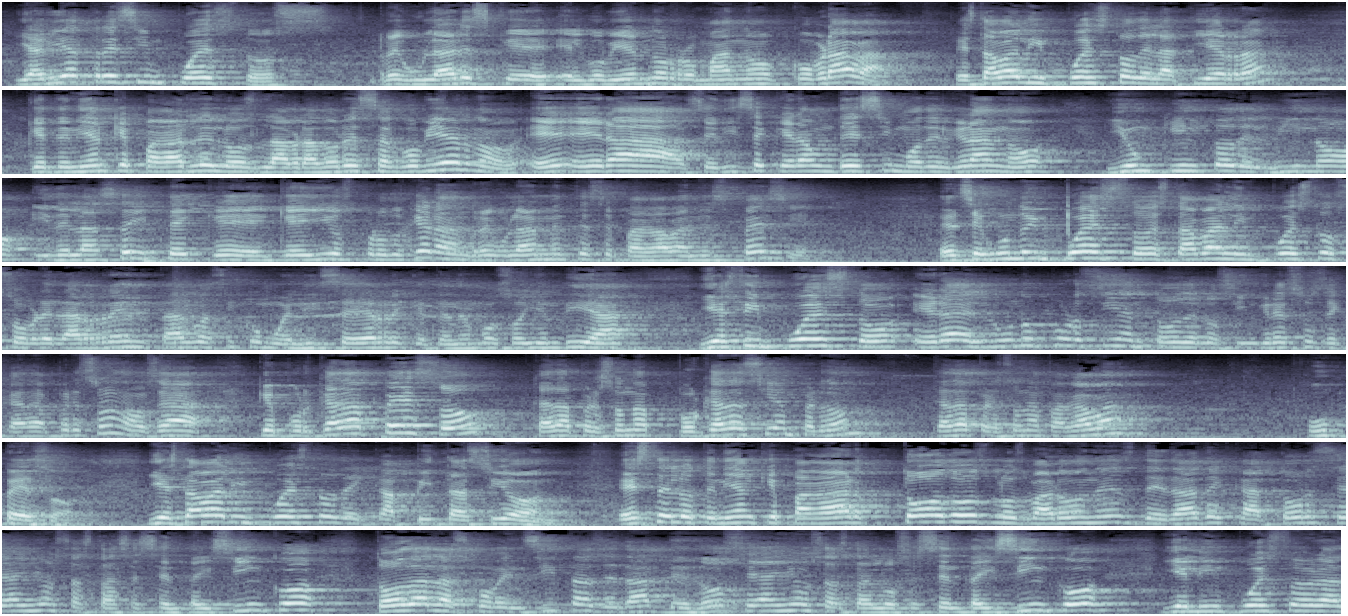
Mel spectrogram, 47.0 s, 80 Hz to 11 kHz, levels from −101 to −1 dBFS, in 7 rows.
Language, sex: Spanish, male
